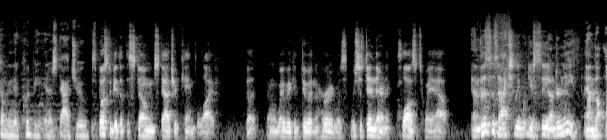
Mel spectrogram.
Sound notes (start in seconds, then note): none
